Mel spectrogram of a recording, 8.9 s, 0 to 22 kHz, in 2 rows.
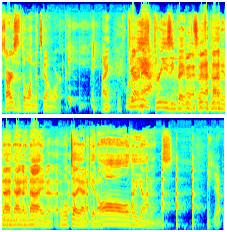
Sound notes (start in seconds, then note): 3.5 giggles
